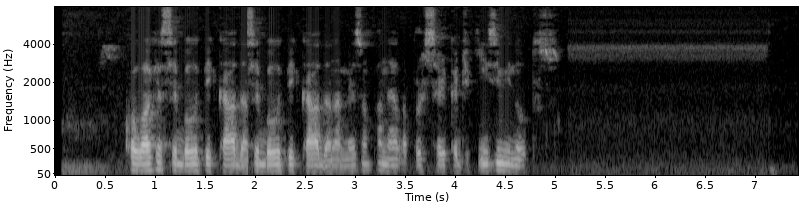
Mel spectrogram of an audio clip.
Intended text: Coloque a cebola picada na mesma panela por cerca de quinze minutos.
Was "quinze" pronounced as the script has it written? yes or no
yes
